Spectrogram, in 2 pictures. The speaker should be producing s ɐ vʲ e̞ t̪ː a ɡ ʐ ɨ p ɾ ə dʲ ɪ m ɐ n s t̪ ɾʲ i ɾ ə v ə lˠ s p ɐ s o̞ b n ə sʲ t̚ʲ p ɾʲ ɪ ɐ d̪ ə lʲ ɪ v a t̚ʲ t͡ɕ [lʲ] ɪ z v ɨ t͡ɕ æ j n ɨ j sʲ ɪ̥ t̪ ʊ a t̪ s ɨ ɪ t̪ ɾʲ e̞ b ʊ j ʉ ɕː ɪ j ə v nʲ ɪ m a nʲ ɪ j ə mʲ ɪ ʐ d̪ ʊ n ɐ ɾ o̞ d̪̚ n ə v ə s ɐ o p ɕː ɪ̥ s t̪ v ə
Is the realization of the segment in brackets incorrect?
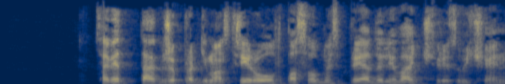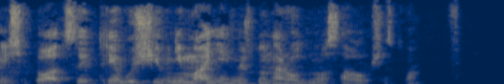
yes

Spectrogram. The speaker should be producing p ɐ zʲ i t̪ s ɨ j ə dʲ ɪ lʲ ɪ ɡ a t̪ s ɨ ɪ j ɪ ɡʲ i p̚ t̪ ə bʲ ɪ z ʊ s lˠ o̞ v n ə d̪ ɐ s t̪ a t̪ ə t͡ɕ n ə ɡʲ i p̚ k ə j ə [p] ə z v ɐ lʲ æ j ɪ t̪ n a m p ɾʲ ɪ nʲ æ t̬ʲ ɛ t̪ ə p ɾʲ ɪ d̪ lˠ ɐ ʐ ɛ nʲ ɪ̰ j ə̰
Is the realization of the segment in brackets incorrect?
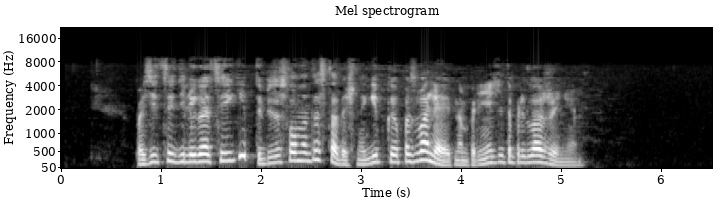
no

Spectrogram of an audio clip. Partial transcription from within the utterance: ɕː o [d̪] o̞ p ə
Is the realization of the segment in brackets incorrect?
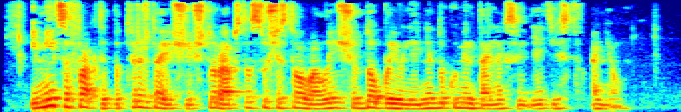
no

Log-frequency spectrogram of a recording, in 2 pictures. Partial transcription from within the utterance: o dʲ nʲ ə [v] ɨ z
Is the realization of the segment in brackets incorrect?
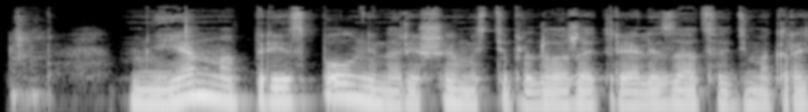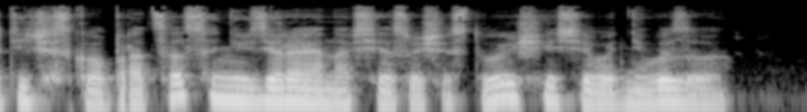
no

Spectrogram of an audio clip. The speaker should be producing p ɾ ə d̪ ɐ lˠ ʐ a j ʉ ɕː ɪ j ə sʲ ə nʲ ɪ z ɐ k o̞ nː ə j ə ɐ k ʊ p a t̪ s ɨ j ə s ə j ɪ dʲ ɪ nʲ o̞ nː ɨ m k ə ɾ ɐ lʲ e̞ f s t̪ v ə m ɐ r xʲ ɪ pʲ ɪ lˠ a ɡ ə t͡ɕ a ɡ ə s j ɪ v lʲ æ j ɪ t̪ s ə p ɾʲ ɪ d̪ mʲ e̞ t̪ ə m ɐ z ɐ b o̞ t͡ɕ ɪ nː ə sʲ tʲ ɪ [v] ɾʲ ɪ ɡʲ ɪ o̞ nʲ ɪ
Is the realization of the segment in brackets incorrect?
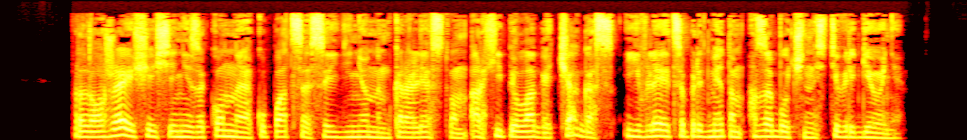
no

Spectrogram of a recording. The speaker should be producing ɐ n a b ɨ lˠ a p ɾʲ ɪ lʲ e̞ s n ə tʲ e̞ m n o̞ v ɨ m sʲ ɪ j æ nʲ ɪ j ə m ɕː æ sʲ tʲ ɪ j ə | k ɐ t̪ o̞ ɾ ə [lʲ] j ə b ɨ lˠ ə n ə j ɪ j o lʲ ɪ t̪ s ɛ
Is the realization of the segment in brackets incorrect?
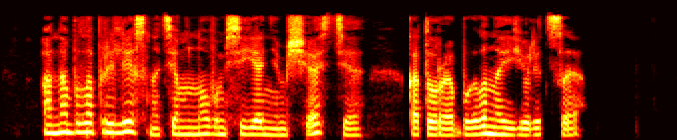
yes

